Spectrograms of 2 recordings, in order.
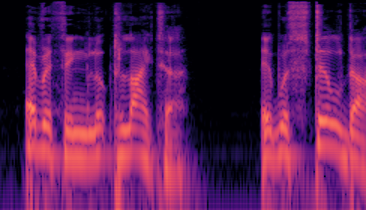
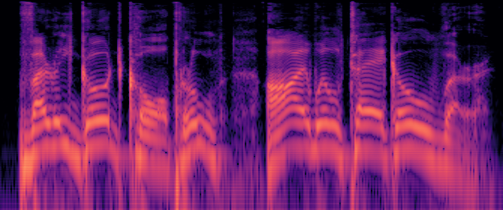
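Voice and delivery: higher, slow, deliberate command; commanding sergeant; 6 semitones higher, slower than usual. Acted. Sergeant relieving the corporal, slow commanding voice. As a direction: take charge with measured authority.

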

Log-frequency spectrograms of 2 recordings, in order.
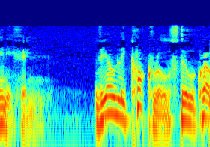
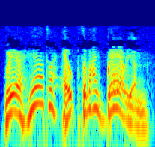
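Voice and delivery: snapping; 8 semitones higher than usual. Acted. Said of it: "snapped Ridcully".

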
